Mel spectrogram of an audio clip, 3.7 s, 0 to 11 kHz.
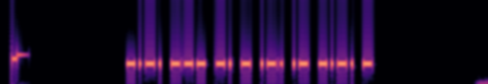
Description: Morse code, heard as a keyed tone, about 49 wpm, 700 Hz. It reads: CONTRACT
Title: Sentences from Top 1400 Words - New Word Drill Alt - 50wpm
